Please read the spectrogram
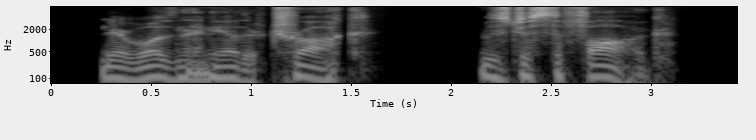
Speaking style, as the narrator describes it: said another man

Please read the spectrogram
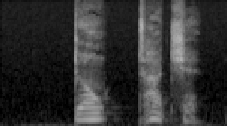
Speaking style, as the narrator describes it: whispered Lucy

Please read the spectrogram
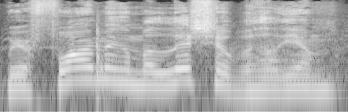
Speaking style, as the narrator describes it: George shouted at my back

